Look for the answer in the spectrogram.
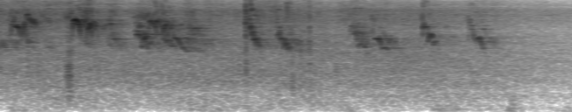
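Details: Spotless starling (Sturnus unicolor), song.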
